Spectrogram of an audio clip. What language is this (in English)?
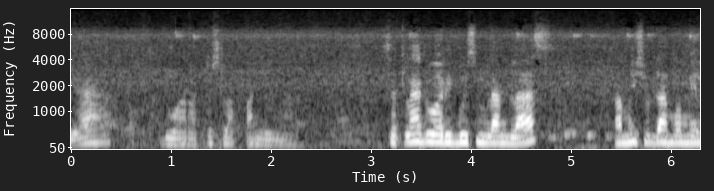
Indonesian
